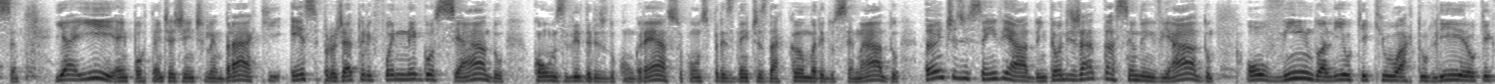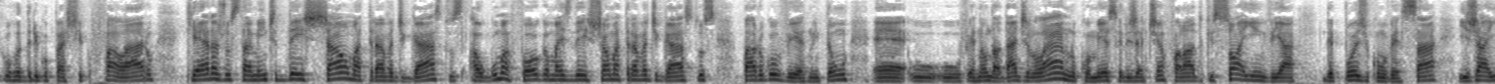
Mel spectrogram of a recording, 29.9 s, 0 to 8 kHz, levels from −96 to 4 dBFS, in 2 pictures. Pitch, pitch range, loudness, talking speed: 145 Hz, 130-170 Hz, -17 LUFS, 185 wpm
